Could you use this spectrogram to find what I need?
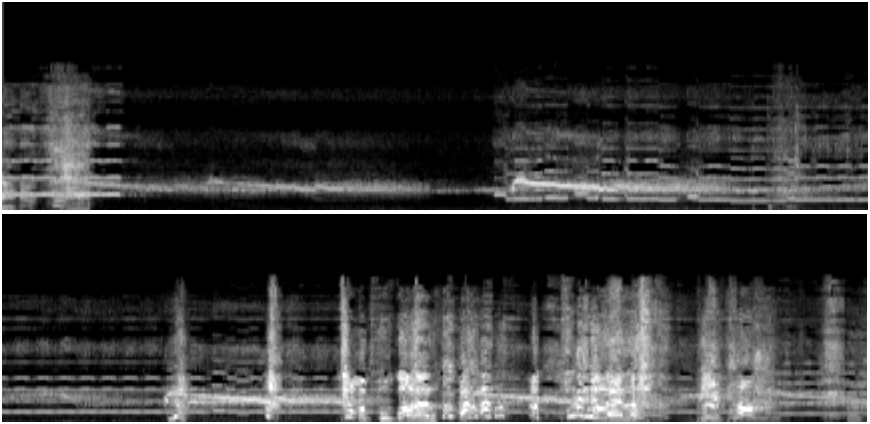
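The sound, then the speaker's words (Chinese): Shrill, wailing cries of mountain eagles arriving: a sustained whistling tone gives way to a burst of sharp, overlapping screeches in the second half. “瞧，山鹰来了、 哎、真的、哎啊、飞来了一只、啊、两只、啊、这么多的山鹰啊。”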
